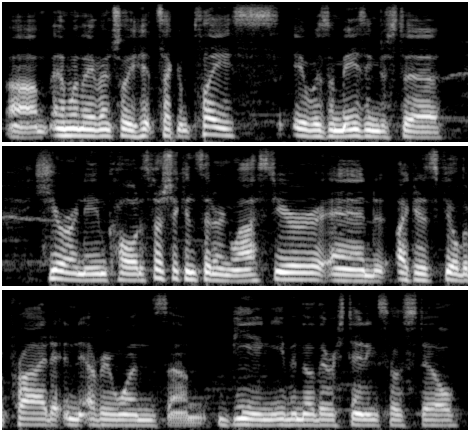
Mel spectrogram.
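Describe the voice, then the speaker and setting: A man's voice: mid-range voice, fairly even intonation, brisk, dark tone, dull audio. A teenage boy sincerely recalling a proud moment in an interview. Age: late teens. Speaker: graduating marching band member. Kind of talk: casual interview answer.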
